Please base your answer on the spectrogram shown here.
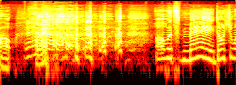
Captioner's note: laughs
